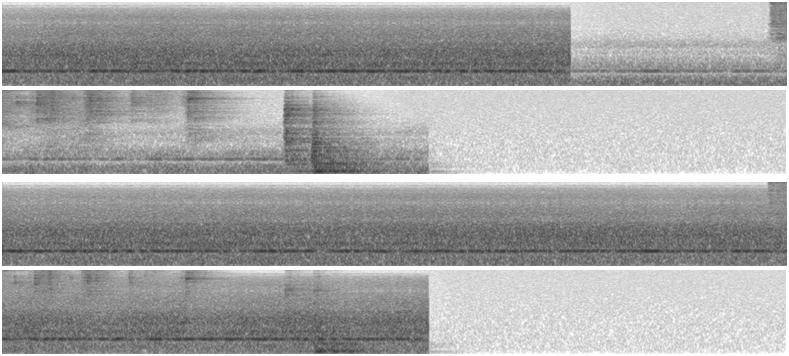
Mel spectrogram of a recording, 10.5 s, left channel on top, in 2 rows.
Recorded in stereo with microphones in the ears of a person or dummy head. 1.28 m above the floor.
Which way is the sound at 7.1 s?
20° left (ahead or behind).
